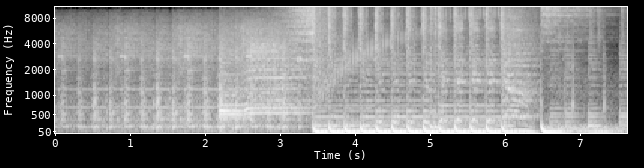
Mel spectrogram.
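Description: Train sound effect: a steady, rhythmic clickety-clack of wheels on rails with steam hiss builds up partway through and then runs loud and even to the end.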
